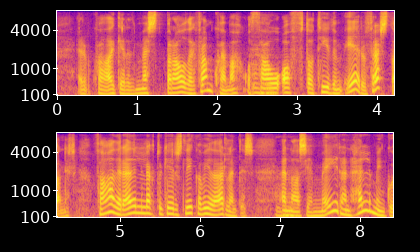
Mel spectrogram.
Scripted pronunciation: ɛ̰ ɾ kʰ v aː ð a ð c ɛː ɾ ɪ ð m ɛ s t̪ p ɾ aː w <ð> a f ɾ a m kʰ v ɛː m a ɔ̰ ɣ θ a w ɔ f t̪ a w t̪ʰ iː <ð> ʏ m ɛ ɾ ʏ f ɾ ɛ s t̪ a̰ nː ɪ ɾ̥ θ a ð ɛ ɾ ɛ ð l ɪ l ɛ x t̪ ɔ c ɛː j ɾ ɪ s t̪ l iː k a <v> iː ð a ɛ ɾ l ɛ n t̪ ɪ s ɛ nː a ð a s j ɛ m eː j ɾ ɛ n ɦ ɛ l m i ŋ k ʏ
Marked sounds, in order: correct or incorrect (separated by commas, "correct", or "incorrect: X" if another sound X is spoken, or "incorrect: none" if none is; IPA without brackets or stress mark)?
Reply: correct, correct, correct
